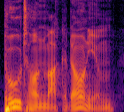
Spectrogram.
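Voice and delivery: put-on careful Old English recitation. Shown as a demonstration. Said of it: "reading Old English text aloud".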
